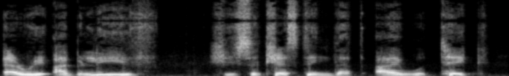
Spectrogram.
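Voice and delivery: hammed-up French accent in a changed voice; letter read in a mock French accent; Frenchy accent. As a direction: do your worst French accent. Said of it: "I tried doing Frenchy".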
